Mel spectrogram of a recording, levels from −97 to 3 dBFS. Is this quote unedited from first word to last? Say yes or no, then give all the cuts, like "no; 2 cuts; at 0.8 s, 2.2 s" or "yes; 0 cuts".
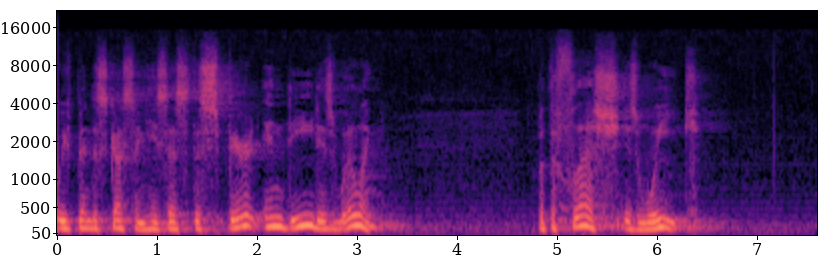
yes; 0 cuts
